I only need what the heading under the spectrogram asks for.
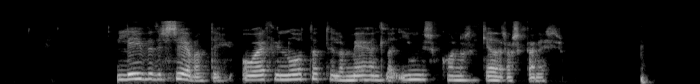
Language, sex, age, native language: Icelandic, female, 20-29, Icelandic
